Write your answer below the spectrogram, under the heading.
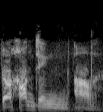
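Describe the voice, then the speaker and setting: Slow, ominous radio mystery host. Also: male voice, sits low, animated, very noisy, exaggerated voice. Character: ominous, solemn male host of mystery tales. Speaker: host and narrator. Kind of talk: old-time radio horror introduction. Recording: muffled old radio recording, loud organ. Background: organ music.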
